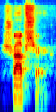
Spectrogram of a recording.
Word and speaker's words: Shropshire: Rory breaks so shrop shrop is pronounced but the oh sign like the Owen shop and the Shire sounds like sure so it'd be more sure Shropshire there we go shop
